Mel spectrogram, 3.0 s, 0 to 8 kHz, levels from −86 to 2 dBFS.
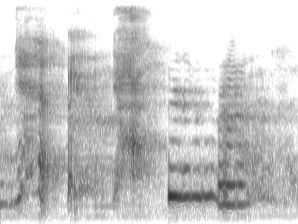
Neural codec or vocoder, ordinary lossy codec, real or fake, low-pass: autoencoder, 22.05 kHz, a latent of 192 numbers a frame, VITS, trained on one speaker; none; fake; 7.2 kHz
